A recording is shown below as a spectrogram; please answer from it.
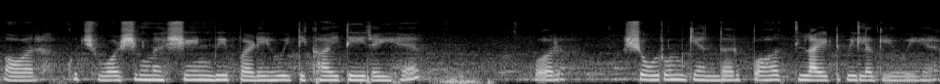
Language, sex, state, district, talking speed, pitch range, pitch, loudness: Hindi, female, Rajasthan, Bikaner, 135 wpm, 195-220 Hz, 205 Hz, -16 LUFS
